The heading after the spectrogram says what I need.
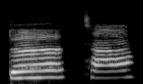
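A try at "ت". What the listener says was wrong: Don't say tha. you don't say tha. Okay. Tha not. Say ta.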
